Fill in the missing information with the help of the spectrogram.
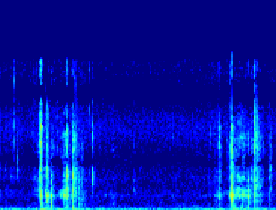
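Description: A solid pink oval bar of dry soap, held in the hand, is carved into thin slices with a knife blade. Short, crisp, bright scraping and cutting clicks come in two quick clusters over quiet background hiss, with each cut dying away almost at once.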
